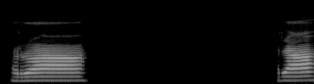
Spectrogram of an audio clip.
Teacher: آگے را، را، را حروف طرفیہ یا زلقیہ میں شامل ہے، یعنی وہ حروف جو زبان کے کنارے سے نکلتے ہیں، تو اس کو ادا اس طرح کریں گے، را۔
